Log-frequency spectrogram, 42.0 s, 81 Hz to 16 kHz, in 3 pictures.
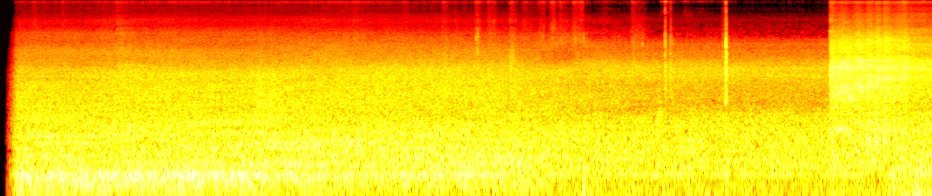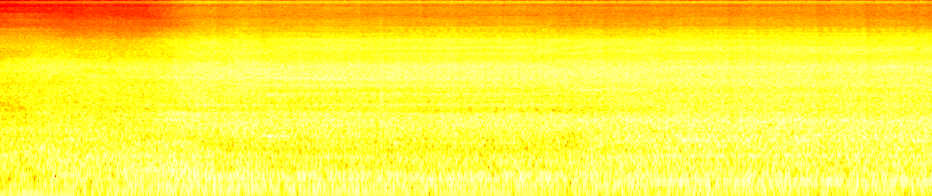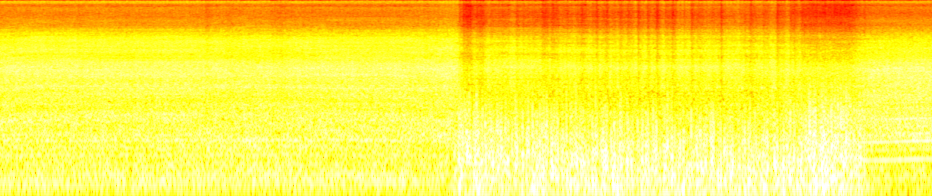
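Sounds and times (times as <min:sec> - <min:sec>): misfiring car engine: 0:12.4 - 0:41.9.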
